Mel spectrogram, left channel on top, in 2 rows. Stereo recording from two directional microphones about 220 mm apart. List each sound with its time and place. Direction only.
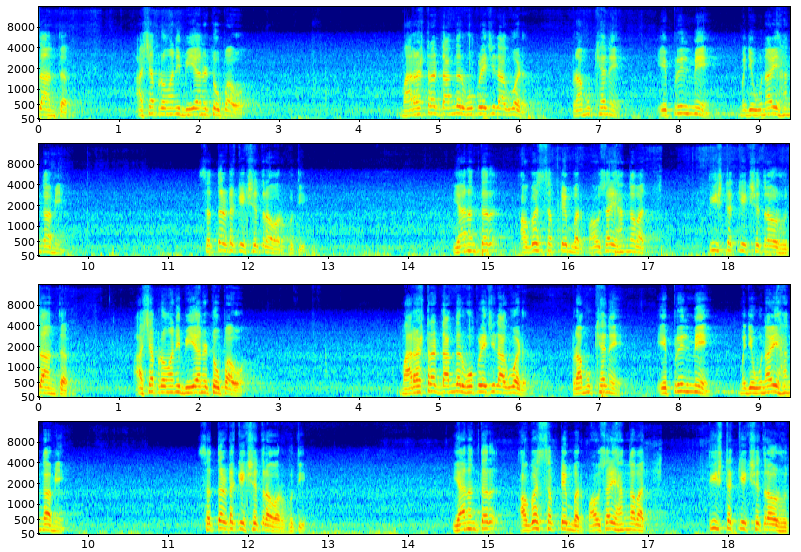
0.0 s a man's voice: 30° right (ahead or behind)
4.5 s a man's voice: 30° right (ahead or behind)
11.4 s a man's voice: 25° right (ahead or behind)
14.5 s a man's voice: 25° right (ahead or behind)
